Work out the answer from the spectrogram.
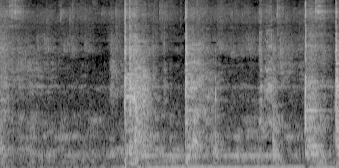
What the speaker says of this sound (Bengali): মশলার সঙ্গে আলুটাকে মিক্স করে নিতে হবে।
